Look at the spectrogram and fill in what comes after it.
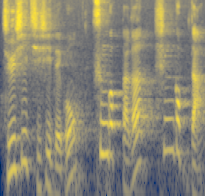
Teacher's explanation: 시옷, 지읒, 치읒 아래에 으라는 말이요. 이 으라는 거는 원래 후설 모음이죠. 근데 얘가 그냥 이라는 전설 모음으로 바뀌어요. 그래서 즈시, 지시 되고 승겁다가 싱겁다, 이런 식으로 표기가 바뀌게 됩니다. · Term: 전설 모음화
